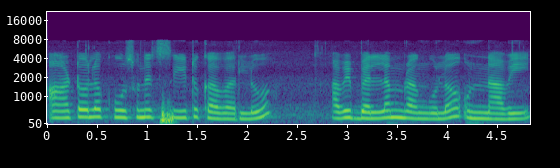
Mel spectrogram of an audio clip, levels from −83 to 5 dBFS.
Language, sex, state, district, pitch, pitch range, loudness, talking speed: Telugu, female, Telangana, Mahabubabad, 230 Hz, 210-250 Hz, -16 LUFS, 110 wpm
